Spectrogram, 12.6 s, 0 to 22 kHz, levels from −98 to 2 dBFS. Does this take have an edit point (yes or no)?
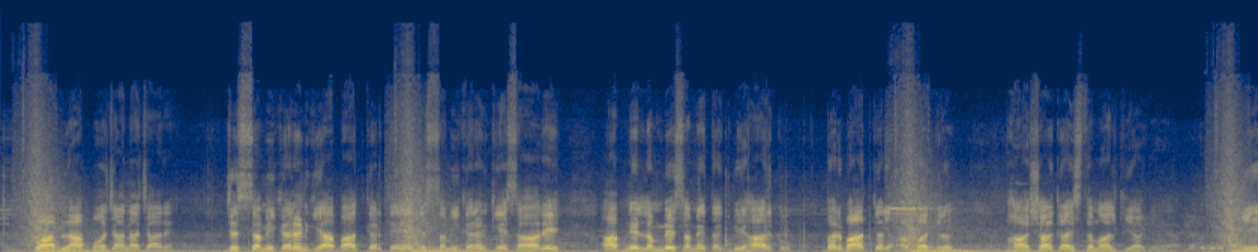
yes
